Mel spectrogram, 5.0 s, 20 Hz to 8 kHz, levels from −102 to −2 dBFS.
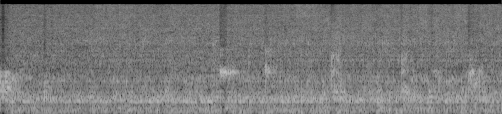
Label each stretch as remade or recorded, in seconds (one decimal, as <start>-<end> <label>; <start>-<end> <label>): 0.0-0.9 recorded; 0.9-1.7 remade; 1.7-2.7 recorded; 2.7-5.0 remade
